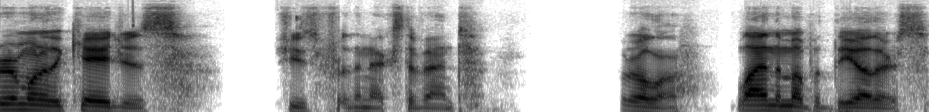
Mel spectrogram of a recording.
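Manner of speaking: commanding, authoritative voice. Voicing the eldest brother giving orders to soldiers: in character as the heir. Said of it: "the heir".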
